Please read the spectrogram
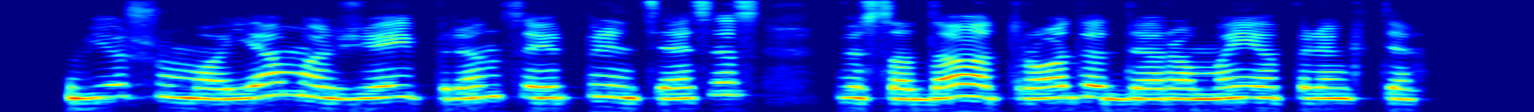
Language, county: Lithuanian, Vilnius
